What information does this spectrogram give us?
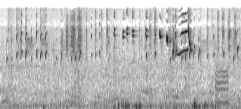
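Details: European goldfinches outdoors calling to each other with stimulating calls: crowded high twitters and sweeping thin whistles. A short lower buzzy trill comes near the end, with soft low thuds throughout.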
